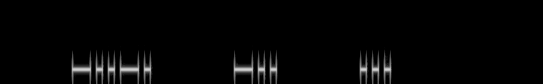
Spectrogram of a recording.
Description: Morse code, heard as a keyed tone, about 20 wpm, spaced as for 8 wpm, 700 Hz. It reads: /DS
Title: 178 Lesson 29e - Slash - Three Characters 20wpm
